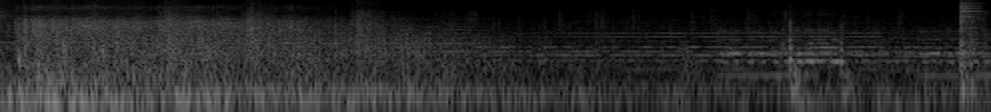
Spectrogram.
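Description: Bombard cannons fire in a strategy video game battle: a loud, dense burst of booming blasts at the start that thins into rumbling battle noise with a few sharper reports near the end.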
